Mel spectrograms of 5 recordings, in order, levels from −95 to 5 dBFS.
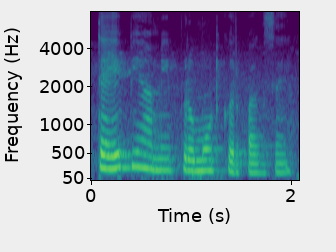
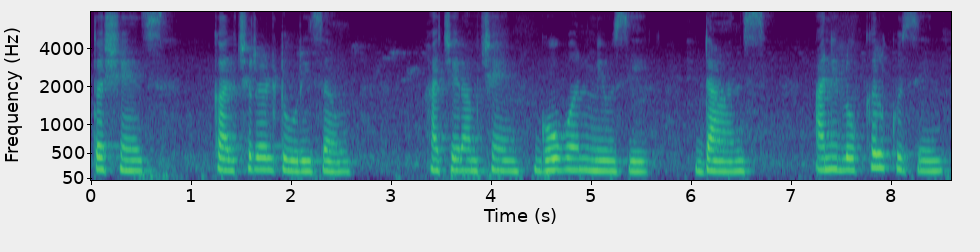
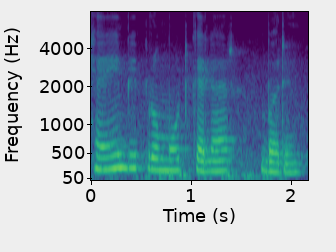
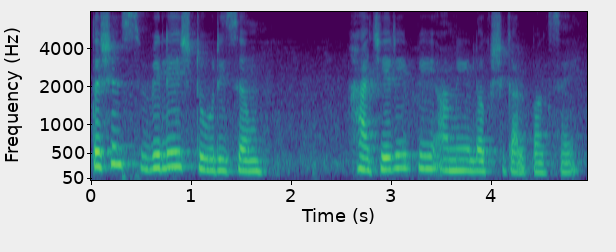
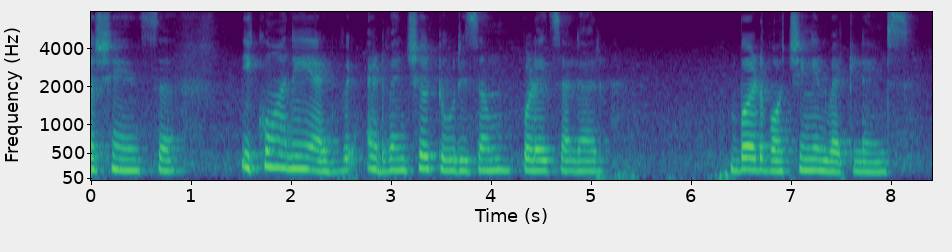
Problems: constant background noise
